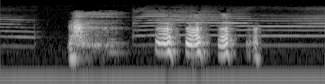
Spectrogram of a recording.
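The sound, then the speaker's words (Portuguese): Small kittens meowing: one drawn-out cry followed by a quick run of four short, high mews, with a faint steady tone humming underneath. “Ai, que fofo esses gatinhos.”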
